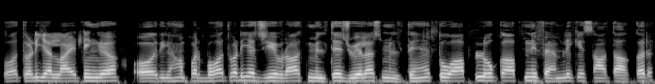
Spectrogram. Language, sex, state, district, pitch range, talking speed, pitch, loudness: Hindi, male, Madhya Pradesh, Katni, 150-170 Hz, 200 wpm, 160 Hz, -15 LUFS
